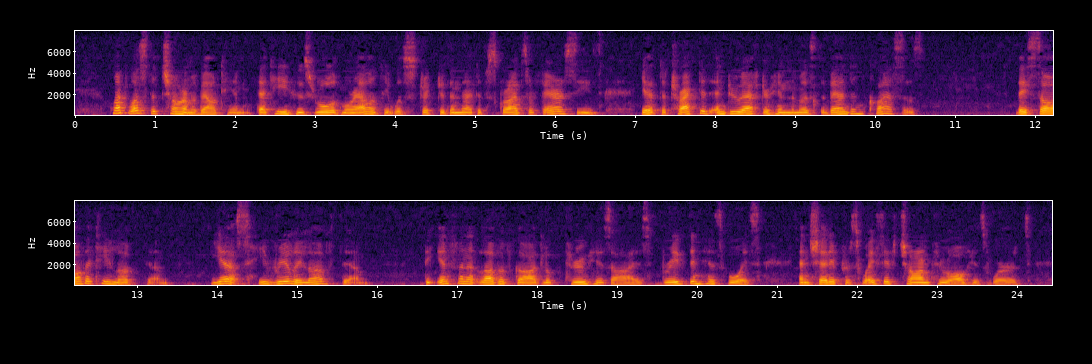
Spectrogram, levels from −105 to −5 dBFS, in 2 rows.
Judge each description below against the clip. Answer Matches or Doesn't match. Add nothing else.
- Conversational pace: Matches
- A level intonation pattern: Doesn't match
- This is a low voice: Doesn't match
